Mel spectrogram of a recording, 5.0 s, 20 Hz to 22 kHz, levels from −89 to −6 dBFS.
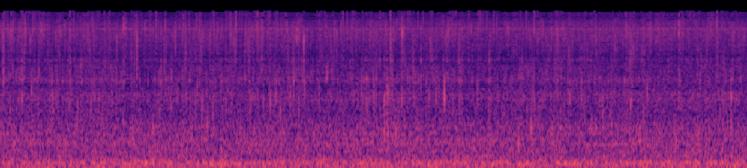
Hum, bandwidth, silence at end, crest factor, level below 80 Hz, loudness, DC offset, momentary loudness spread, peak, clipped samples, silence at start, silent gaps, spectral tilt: none; 17 kHz; 0 s; 24 dB; -48 dBFS; -36 LUFS; under 0.1%; 1 LU; -14 dBFS; under 0.1%; 0 s; none; -3 dB/octave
